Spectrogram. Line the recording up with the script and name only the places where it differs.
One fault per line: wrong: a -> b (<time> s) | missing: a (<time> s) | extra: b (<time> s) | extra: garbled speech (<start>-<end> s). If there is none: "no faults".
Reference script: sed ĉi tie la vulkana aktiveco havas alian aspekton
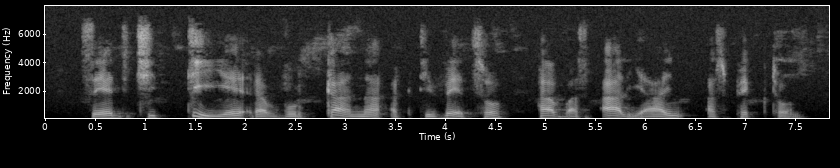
no faults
